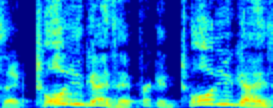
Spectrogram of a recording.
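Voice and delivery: mock screaming. Recounting a hot-tempered man yelling at the team in the locker room, retelling someone screaming. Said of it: "he's just screaming at us".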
